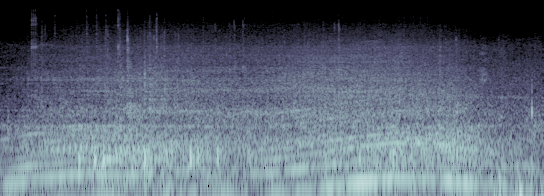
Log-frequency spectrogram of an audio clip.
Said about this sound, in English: It's the first sound I hear every morning the garbage truck going past.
